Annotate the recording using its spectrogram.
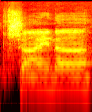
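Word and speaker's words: ち: This one is chi as in cheese. As in uh Oh, what's something that has a chi in it? Cheese. China. Well, chi ch like the ch sound.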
